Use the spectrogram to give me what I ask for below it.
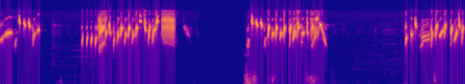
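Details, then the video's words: European goldfinch singing a clean song meant for teaching chicks: rapid bursts of high twittering notes with buzzy rasps, three phrases separated by silences, faint low thumps in between. "تغريد طائر الحسون بدون أخطاء لتعليم الفراخ"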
